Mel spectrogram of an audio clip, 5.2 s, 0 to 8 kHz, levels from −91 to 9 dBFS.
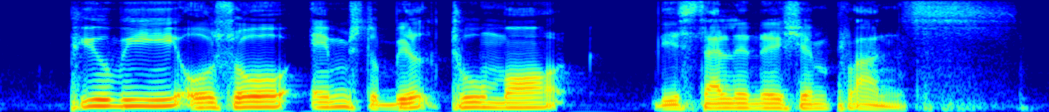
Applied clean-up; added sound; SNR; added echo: none; none; none; none.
